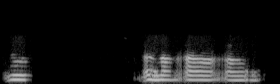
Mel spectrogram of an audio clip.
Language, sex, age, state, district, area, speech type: Assamese, female, 30-45, Assam, Dibrugarh, urban, conversation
